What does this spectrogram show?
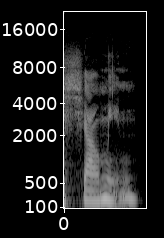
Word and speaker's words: Xiaomin: they've heard all week my name Hugh man is pronounced in Chinese as xiaomin these characters directly translate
